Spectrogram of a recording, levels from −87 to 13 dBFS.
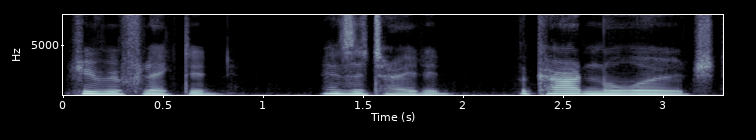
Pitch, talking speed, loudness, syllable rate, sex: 175 Hz, 90 wpm, -16 LUFS, 5.7 syllables/s, female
